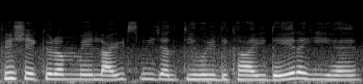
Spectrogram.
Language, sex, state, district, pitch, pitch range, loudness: Hindi, female, Rajasthan, Jaipur, 225 Hz, 215-245 Hz, -12 LUFS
